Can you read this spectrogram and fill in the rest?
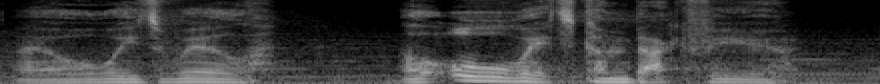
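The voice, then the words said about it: Attempted Scottish accent. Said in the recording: “Are you trying to do a Scottish accent right now?”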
